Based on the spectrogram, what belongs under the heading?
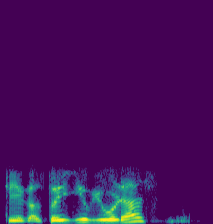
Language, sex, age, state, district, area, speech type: Kashmiri, male, 18-30, Jammu and Kashmir, Anantnag, rural, conversation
